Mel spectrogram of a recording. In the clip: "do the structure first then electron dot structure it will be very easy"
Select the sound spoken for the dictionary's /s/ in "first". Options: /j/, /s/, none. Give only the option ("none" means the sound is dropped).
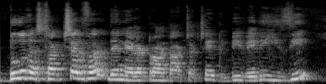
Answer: none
